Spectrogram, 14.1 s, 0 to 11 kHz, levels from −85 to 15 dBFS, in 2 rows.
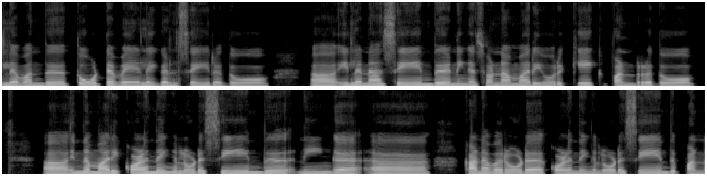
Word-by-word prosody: இல்ல 200 Hz, +1 st, +1 dB, 0.2 s
வந்து 195 Hz, +1 st, -1 dB, 0.3 s
தோட்ட 215 Hz, +1 st, +1 dB, 0.2 s
வேலைகள் 185 Hz, -1 st, 0 dB
செய்யுறதோ, 175 Hz, -2 st, -3 dB, 0.7 s
அ -, -, +2 dB, 0.3 s
இல்லன்னா 205 Hz, +1 st, +3 dB, 0.2 s
சேந்து, 225 Hz, +1 st, +2 dB
நீங்க 205 Hz, -1 st, -1 dB
சொன்னா 200 Hz, 0 st, +1 dB
மாரி 200 Hz, 0 st, 0 dB
ஒரு 190 Hz, 0 st, -5 dB
கேக் 210 Hz, 0 st, -3 dB, 0.2 s
பண்றதோ, 175 Hz, -2 st, -2 dB, 0.8 s
ஆ -, -, +6 dB, 0.2 s
இந்த 220 Hz, +2 st, +3 dB
மாரி 225 Hz, +2 st, +5 dB
கொழந்தைங்களோட 220 Hz, -2 st, +3 dB, 0.2 s
சேந்து 225 Hz, 0 st, +1 dB, 0.3 s
நீங்க 210 Hz, +1 st, -3 dB, 0.4 s
அ -, -, +3 dB, 0.9 s
கணவரோட, 205 Hz, 0 st, +3 dB, 0.3 s
கொழந்தைங்களோட, 195 Hz, 0 st, -1 dB, 0.2 s
சேந்து 220 Hz, +2 st, -1 dB
பண்ண 190 Hz, -1 st, 0 dB
205 Hz, 105 wpm, -20 LUFS, 195-215 Hz, 0.9 s, ஆ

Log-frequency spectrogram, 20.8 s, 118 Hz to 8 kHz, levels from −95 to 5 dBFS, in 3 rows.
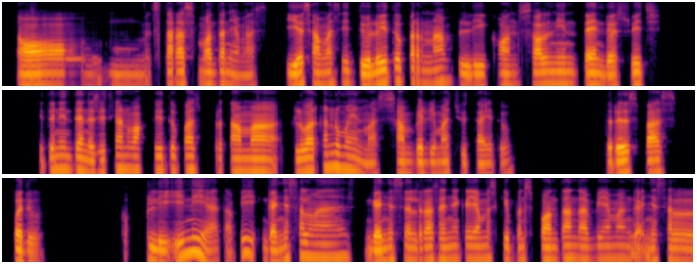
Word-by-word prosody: Oh, 115 Hz, +1 st, +5 dB, 0.3 s
mmm, 110 Hz, -1 st, -12 dB
secara 125 Hz, 0 st, +2 dB
spontan 125 Hz, -1 st, -1 dB
ya, 105 Hz, -, -5 dB
Mas? 105 Hz, +2 st, -11 dB, 0.2 s
Iya, 115 Hz, +2 st, +5 dB
sama 125 Hz, 0 st, +1 dB
sih 135 Hz, +1 st, -8 dB
dulu 120 Hz, +1 st, +4 dB
itu 150 Hz, +2 st, +2 dB
pernah 140 Hz, +1 st, +1 dB
beli 110 Hz, -1 st, -2 dB
konsol 120 Hz, +2 st, 0 dB
Nintendo 120 Hz, -3 st, +2 dB
Switch. 125 Hz, +2 st, -5 dB, 0.7 s
Itu 145 Hz, -, -3 dB
Nintendo 145 Hz, -5 st, 0 dB
Switch 125 Hz, +2 st, -7 dB
kan 155 Hz, -1 st, 0 dB
waktu 150 Hz, -1 st, -2 dB
itu 150 Hz, -, -4 dB
pas 150 Hz, 0 st, 0 dB, 0.2 s
pertama 130 Hz, -1 st, +3 dB, 0.2 s
keluar 140 Hz, +2 st, +4 dB
kan 165 Hz, -, -3 dB
lumayan, 150 Hz, -5 st, -2 dB
Mas, 105 Hz, +1 st, -7 dB
sampai 115 Hz, -1 st, -1 dB
Rp5.000.000 110 Hz, -2 st, -5 dB
itu. 105 Hz, +3 st, -12 dB, 0.9 s
Terus 120 Hz, +1 st, +4 dB
pas, 125 Hz, +1 st, +4 dB, 0.4 s
"Waduh, 100 Hz, -2 st, +1 dB, 0.8 s
kok -, -, -21 dB
beli 115 Hz, -4 st, -1 dB, 0.2 s
ini 190 Hz, -3 st, +1 dB
ya," 110 Hz, +1 st, -5 dB
tapi 190 Hz, -1 st, -5 dB
nggak 110 Hz, -3 st, +3 dB
nyesel, 155 Hz, +3 st, -2 dB
Mas, 150 Hz, +1 st, -4 dB, 0.2 s
nggak 110 Hz, 0 st, +6 dB
nyesel 125 Hz, +1 st, -3 dB
rasanya 130 Hz, +2 st, -1 dB
kayak 135 Hz, -1 st, +1 dB
meskipun 130 Hz, -1 st, -6 dB
spontan 130 Hz, +2 st, +1 dB
tapi 135 Hz, 0 st, -2 dB
emang 140 Hz, 0 st, -6 dB
nggak -, -, -3 dB
nyesel, 120 Hz, 0 st, -3 dB
125 Hz, 150 wpm, -21 LUFS, 115-140 Hz, 0.9 s, nggak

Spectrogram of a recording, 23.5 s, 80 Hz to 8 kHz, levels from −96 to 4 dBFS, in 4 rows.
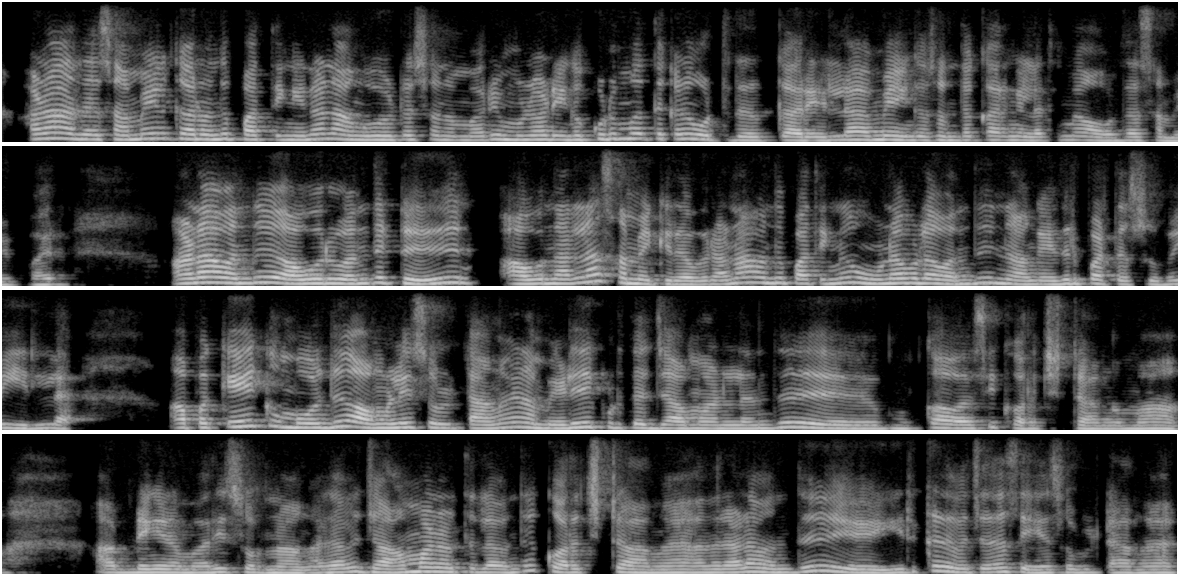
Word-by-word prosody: ஆனா 290 Hz, -, +2 dB
அந்த 260 Hz, -, 0 dB
சமையல்கார் 275 Hz, 0 st, 0 dB
வந்து 270 Hz, +1 st, -1 dB
பார்த்தீங்கன்னா, 240 Hz, +2 st, -2 dB
நான் 245 Hz, -3 st, +1 dB
உங்கட்ட 230 Hz, +1 st, -1 dB
சொன்ன 220 Hz, -2 st, -5 dB
மாரி 245 Hz, +4 st, -3 dB
முன்னாடி 240 Hz, 0 st, 0 dB
எங்க 230 Hz, 0 st, -2 dB
குடும்பத்துக்குன்னு 280 Hz, -1 st, -2 dB
ஒருத்தர் 200 Hz, -3 st, -5 dB
இருக்காரு, 195 Hz, 0 st, +1 dB
எல்லாமே 230 Hz, +1 st, +2 dB
எங்க 210 Hz, -, -3 dB
சொந்தக்காரங்க 215 Hz, 0 st, -4 dB
எல்லாத்துக்குமே 210 Hz, +2 st, -5 dB
அவர் 180 Hz, +1 st, -3 dB
தான் 195 Hz, -, -8 dB
சமைப்பாரு. 175 Hz, 0 st, -5 dB, 0.6 s
ஆனா 290 Hz, +3 st, +7 dB
வந்து 270 Hz, +3 st, +1 dB, 0.2 s
அவரு 255 Hz, +2 st, +5 dB
வந்துட்டு 260 Hz, 0 st, +1 dB, 0.5 s
அவரு 235 Hz, +2 st, +3 dB
நல்லா 285 Hz, +9 st, +2 dB
சமைக்கிறவர். 210 Hz, -5 st, +1 dB
ஆனா 285 Hz, -, 0 dB
வந்து 280 Hz, -1 st, -1 dB
பார்த்தீங்கன்னா 245 Hz, +4 st, -1 dB
உணவுல 260 Hz, 0 st, +3 dB
வந்து 225 Hz, +5 st, -2 dB
நாங்க 205 Hz, -1 st, 0 dB
எதிர்பார்த்த 230 Hz, -2 st, -1 dB
சுவை 200 Hz, +3 st, -4 dB
இல்ல. 200 Hz, +1 st, -4 dB, 0.6 s
அப்ப 240 Hz, +1 st, +1 dB
கேட்கும்போது 275 Hz, -6 st, +2 dB
அவங்களே 230 Hz, +1 st, +4 dB
சொல்ட்டாங்க, 210 Hz, -1 st, -1 dB
"நம்ம 215 Hz, -5 st, 0 dB
எழுதி 255 Hz, +4 st, +3 dB
குடுத்த 225 Hz, -2 st, -3 dB
ஜாமான்லருந்து 195 Hz, +4 st, 0 dB, 0.5 s
முக்காவாசி 200 Hz, +3 st, -1 dB
கொறைச்சிட்டாங்கமா" 180 Hz, 0 st, -3 dB, 0.6 s
அப்டிங்குற 190 Hz, 0 st, +2 dB
மாரி 185 Hz, +4 st, 0 dB
சொன்னாங்க. 170 Hz, -3 st, 0 dB
அதாவது 210 Hz, +4 st, +1 dB
ஜாமானத்துல 220 Hz, +1 st, +2 dB
வந்து 195 Hz, +11 st, -4 dB
கொறைச்சிட்டாங்க. 200 Hz, -3 st, 0 dB, 0.2 s
அதனால 195 Hz, +3 st, +1 dB
வந்து 195 Hz, +6 st, -2 dB, 0.4 s
இருக்கறத 250 Hz, +5 st, -1 dB
வச்சுதான் 210 Hz, +3 st, -3 dB
செய்ய 175 Hz, -3 st, 0 dB
சொல்ட்டாங்க. 180 Hz, -1 st, -4 dB
220 Hz, 155 wpm, -23 LUFS, 195-245 Hz, 0.6 s, ஆனா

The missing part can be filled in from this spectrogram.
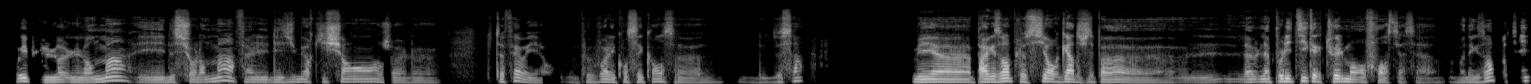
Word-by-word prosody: Oui, 150 Hz, +2 st, +3 dB
puis 110 Hz, -, -9 dB
le 110 Hz, +1 st, -1 dB
le 105 Hz, 0 st, -4 dB
lendemain 145 Hz, +13 st, 0 dB
et 105 Hz, -1 st, -6 dB
le 110 Hz, +1 st, -7 dB
surlendemain, 120 Hz, +11 st, +1 dB
enfin, 115 Hz, -7 st, -6 dB
les 110 Hz, 0 st, -6 dB
les 105 Hz, 0 st, -6 dB
humeurs 120 Hz, 0 st, -6 dB
qui 120 Hz, -, -6 dB
changent, 130 Hz, -1 st, +2 dB
heu, 100 Hz, -1 st, -10 dB
le 100 Hz, 0 st, -15 dB, 0.5 s
tout -, -, -7 dB
à -, -, -5 dB
fait, 160 Hz, -, -3 dB
oui, 105 Hz, -9 st, -6 dB, 0.3 s
on 105 Hz, -, -22 dB
on -, -, -22 dB
peut 110 Hz, -, -12 dB
voir 120 Hz, +3 st, -3 dB
les 115 Hz, -, -4 dB
conséquences, 120 Hz, -1 st, -3 dB
heu, 100 Hz, -2 st, -11 dB, 0.4 s
de 100 Hz, -3 st, -21 dB
de 105 Hz, +3 st, -12 dB
ça. 155 Hz, +7 st, 0 dB, 1.1 s
Mais 125 Hz, 0 st, +3 dB
heu, 120 Hz, -1 st, +3 dB
par 125 Hz, -, +8 dB
exemple, 125 Hz, -1 st, +4 dB
si 145 Hz, -, +5 dB
on 130 Hz, -, +6 dB
regarde, 130 Hz, +1 st, +4 dB
je 95 Hz, -, +5 dB
sais 115 Hz, -, -3 dB
pas, 115 Hz, 0 st, -1 dB
heu, 100 Hz, 0 st, -12 dB, 0.3 s
l 120 Hz, 0 st, -18 dB
la 120 Hz, 0 st, -2 dB
la 125 Hz, +1 st, -1 dB
politique 135 Hz, +3 st, +3 dB
actuellement 130 Hz, -3 st, +3 dB
en -, -, -3 dB
France, -, -, -2 dB
tiens, -, -, -6 dB
c'est -, -, -9 dB
un 90 Hz, +1 st, -15 dB
bon 105 Hz, 0 st, -13 dB
exemple 145 Hz, +12 st, -2 dB
aussi. 165 Hz, 0 st, -7 dB
115 Hz, 210 wpm, -22 LUFS, 105-130 Hz, 1.1 s, par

